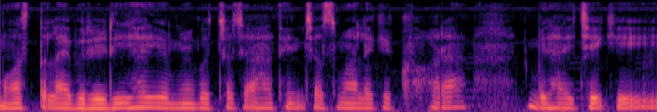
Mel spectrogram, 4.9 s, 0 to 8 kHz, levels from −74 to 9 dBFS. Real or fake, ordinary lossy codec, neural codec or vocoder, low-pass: real; none; none; 7.2 kHz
